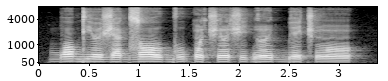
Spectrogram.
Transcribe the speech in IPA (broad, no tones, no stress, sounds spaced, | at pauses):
b ɔ ɡ j ø ʒ æ ɡ z ɔ u̯ ɡ u p ɔ̃ t͡ʃ ə̃ ʃ i ɡ ə̃ i̯ ɡ͡b e t͡ʃ ŋ ɔ̃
